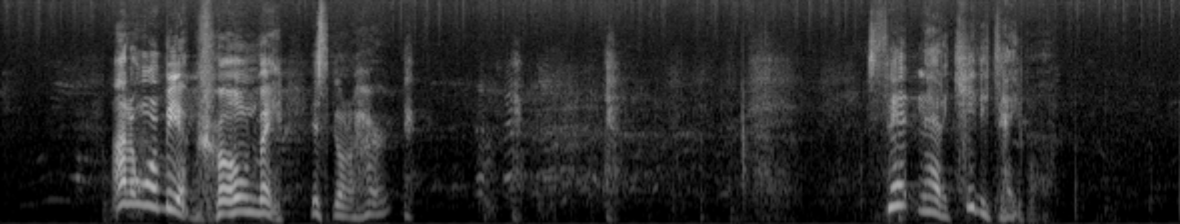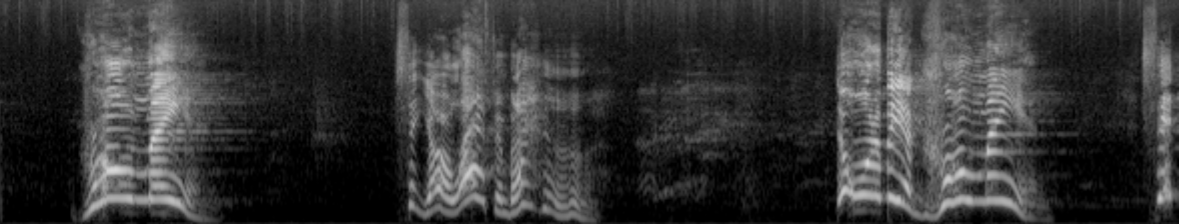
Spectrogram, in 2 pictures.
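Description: A middle-aged man speaks with animation into a microphone in a large hall, in loud bursts.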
